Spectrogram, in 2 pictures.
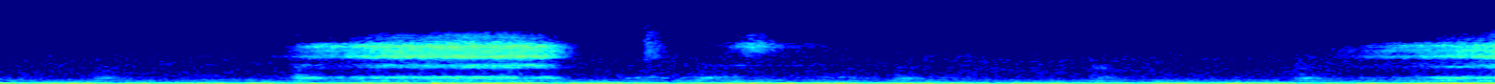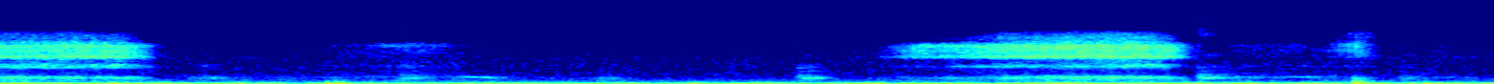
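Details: Female dog asleep in her bed at bedtime, snoring like a human: three long, hissing, breathy snores roughly every five seconds, each with a softer rasp after it, over a steady low indoor hum.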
